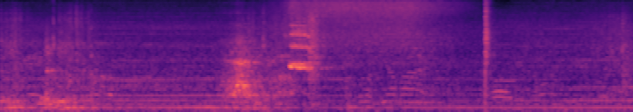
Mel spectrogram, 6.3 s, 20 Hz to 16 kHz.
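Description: Codatto MBY 2214 sheet-metal panel bender at work: a steady electric hum, a swelling whirr of moving axes about two seconds in, a loud metallic clank just before three seconds followed by about a second and a half of hiss, and a sharp click near five seconds.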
